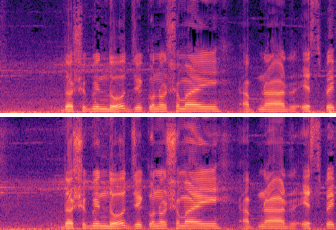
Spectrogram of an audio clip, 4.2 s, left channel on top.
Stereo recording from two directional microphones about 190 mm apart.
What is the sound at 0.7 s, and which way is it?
Speech, 10° left (ahead or behind).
